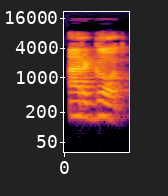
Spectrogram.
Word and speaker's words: Argotte: ¿Cómo se pronuncia tu apellido? – Argot. – Argot. Ok, con ustedes le presento a Bárbara Argot.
